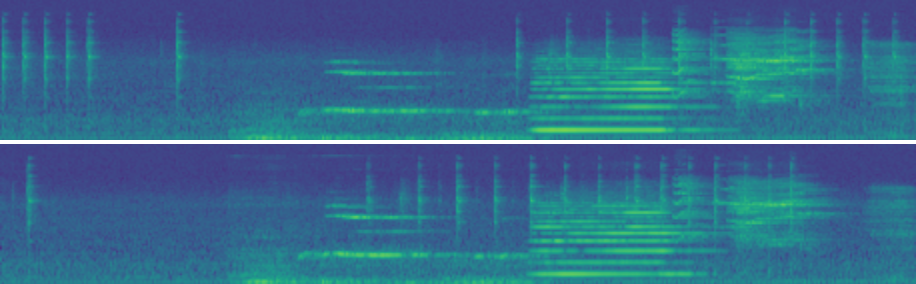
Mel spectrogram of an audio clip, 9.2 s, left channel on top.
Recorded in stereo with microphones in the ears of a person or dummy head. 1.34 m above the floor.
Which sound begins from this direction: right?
A cat meowing, at 2.3 s.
